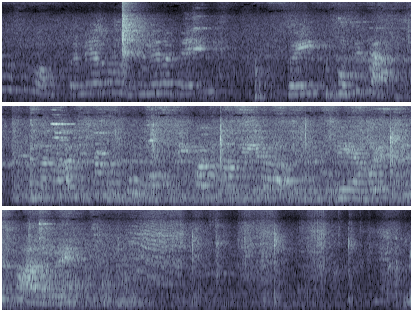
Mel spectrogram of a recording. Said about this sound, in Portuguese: Um trem que, por sinal, vai ser bem presente na nossa conversa.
